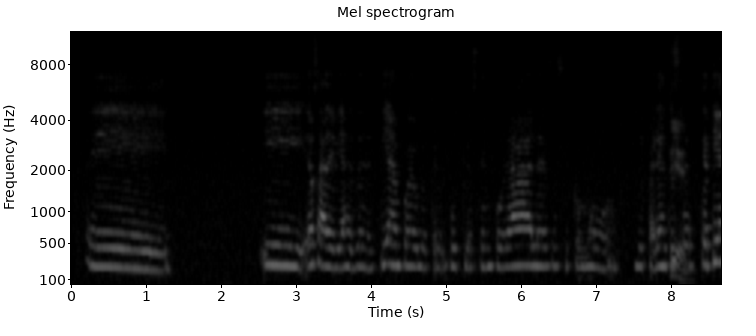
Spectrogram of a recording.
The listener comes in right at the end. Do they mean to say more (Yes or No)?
No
